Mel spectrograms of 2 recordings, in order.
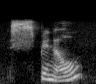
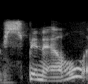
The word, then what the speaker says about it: spinel: absolutely remember is called spinnel for spinel as the Americans pronounce it it is spin-1 of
